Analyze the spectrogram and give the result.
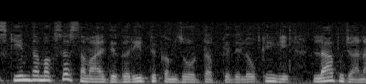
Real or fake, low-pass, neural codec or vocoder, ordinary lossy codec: real; none; none; none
